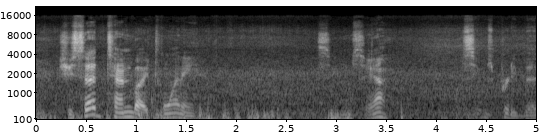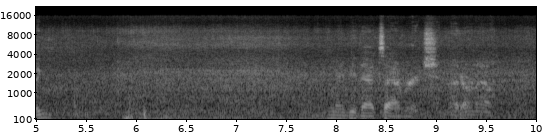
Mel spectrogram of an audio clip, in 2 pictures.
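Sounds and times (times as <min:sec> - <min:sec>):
low engine hum: 0:00.0 - 0:10.0
car cabin road hiss: 0:01.5 - 0:10.0.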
